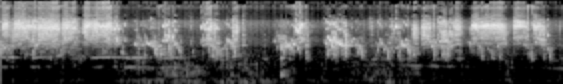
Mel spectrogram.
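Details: Chirping from a breeding pair of budgerigars, bright chattering warble and harsh squawky notes in uneven bursts, with faint low thuds in the middle.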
